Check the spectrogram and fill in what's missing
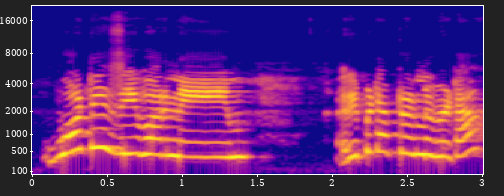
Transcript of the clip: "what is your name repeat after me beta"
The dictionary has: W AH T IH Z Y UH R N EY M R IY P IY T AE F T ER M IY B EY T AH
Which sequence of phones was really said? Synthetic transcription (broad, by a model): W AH T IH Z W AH R N EY M R IY P IY T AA P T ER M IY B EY T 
